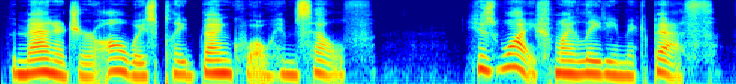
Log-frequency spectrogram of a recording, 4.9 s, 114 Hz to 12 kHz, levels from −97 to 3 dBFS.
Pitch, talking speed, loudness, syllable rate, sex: 210 Hz, 135 wpm, -20 LUFS, 4.5 syllables/s, female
